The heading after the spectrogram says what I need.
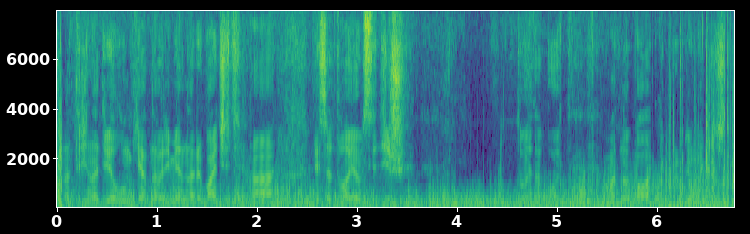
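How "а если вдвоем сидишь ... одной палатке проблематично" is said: gusty wind roaring over the mic; talking outdoors into strong wind. Real, not acted. Wind noise, outdoors on ice.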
